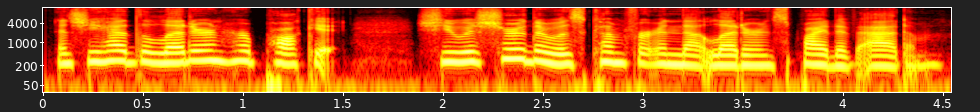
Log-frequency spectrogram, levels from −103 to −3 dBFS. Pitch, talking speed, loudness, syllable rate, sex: 240 Hz, 275 wpm, -17 LUFS, 6.9 syllables/s, female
